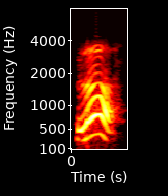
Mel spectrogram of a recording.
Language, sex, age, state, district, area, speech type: Nepali, female, 18-30, West Bengal, Jalpaiguri, urban, conversation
